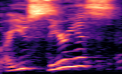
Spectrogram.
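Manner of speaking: high, drawn-out disbelief; imitated incredulity. Hospital staff reading the heroin note, imitated high incredulity. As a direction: ask it slowly with the pitch climbing.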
